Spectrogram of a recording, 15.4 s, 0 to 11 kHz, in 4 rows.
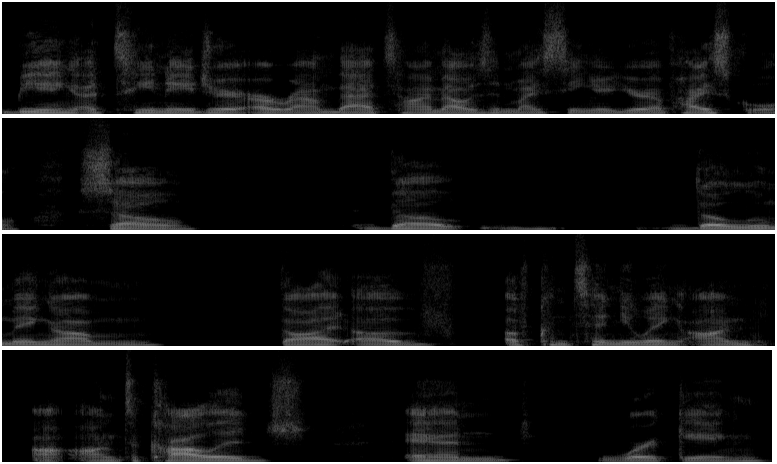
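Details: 21-year-old client of a stuttering therapy practice with audible word repetitions and fillers; stuttering.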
